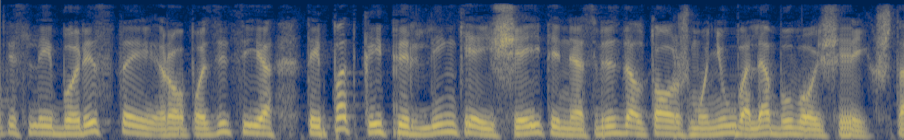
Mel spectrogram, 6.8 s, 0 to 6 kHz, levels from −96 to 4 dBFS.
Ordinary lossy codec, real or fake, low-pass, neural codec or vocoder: MP3, 48 kbps; real; 5.4 kHz; none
